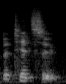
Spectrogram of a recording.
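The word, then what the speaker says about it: Bartitsu: in the martial art Barret su commonly believed to be a mispronunciation of bat it's ooh in fact the martial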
